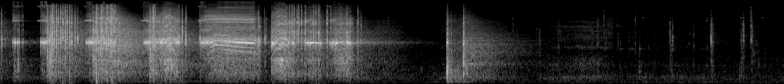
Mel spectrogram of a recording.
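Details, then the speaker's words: Mitsubishi Evolution with ACT clutch, which ACT verified is fine: sharp metallic rattle in bursts at idle that stops when the clutch is pushed in, said to be common on Evo 8s and 9s; drivetrain rattle at idle, cause not confirmed. "apparently it's a pretty common thing with 8s and 9s. As soon as you push in the clutch, it goes away."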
